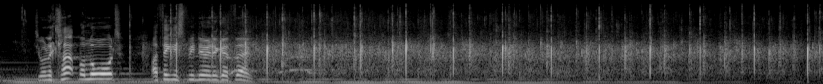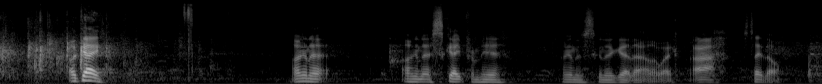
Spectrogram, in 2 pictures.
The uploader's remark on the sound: Recorded at the 2018 Newday Youth Worker's Weekend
